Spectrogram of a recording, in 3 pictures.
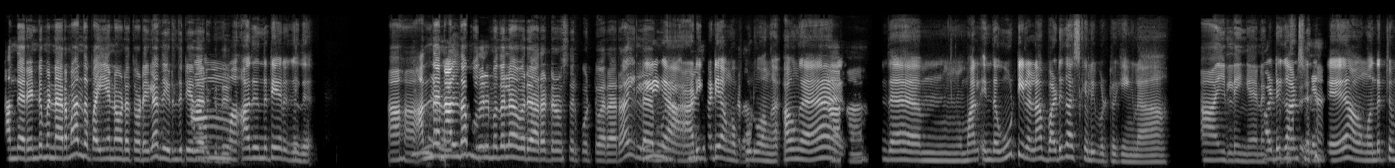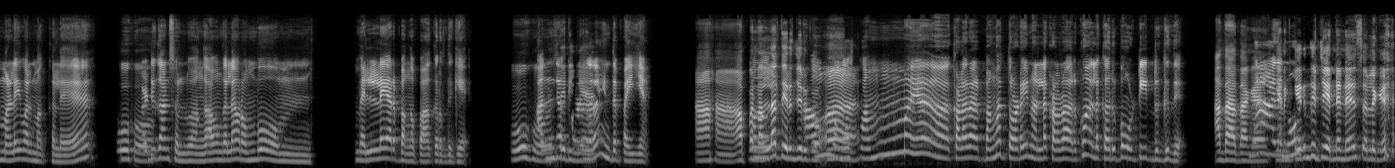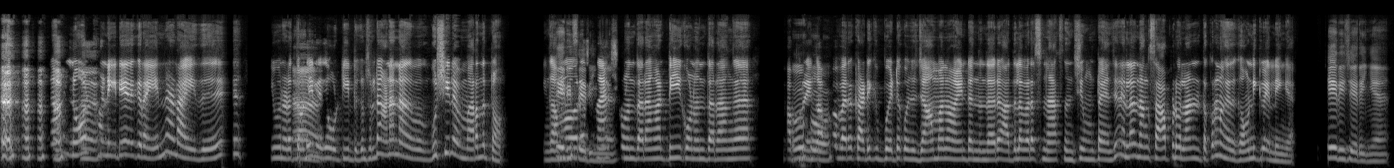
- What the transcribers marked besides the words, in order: drawn out: "ஆமா"; other background noise; distorted speech; drawn out: "அவங்க"; tongue click; in Kannada: "படுகாஸ்"; in Kannada: "படுகான்னு"; chuckle; in Kannada: "படுகான்னு"; drawn out: "ரொம்போ"; laughing while speaking: "அப்ப நல்லா தெரிஞ்சிருக்கும். அ"; drawn out: "ஆமாங்க"; in English: "நோட்"; laugh; in English: "நோட்"; laughing while speaking: "எனக்கு தெரிஞ்சுருச்சு என்னன்னு சொல்லுங்க. அ"; "அம்மாவேரா" said as "அம்மாவரா"; in English: "ஸ்நாக்ஸ்"; in another language: "ஜாமானா"; in English: "ஸ்நாக்ஸ்"; other noise
- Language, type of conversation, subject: Tamil, podcast, நண்பர்களுடன் விளையாடிய போது உங்களுக்கு மிகவும் பிடித்த ஒரு நினைவை பகிர முடியுமா?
